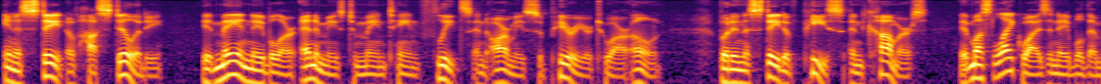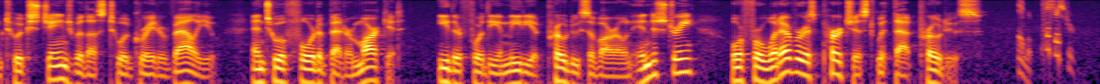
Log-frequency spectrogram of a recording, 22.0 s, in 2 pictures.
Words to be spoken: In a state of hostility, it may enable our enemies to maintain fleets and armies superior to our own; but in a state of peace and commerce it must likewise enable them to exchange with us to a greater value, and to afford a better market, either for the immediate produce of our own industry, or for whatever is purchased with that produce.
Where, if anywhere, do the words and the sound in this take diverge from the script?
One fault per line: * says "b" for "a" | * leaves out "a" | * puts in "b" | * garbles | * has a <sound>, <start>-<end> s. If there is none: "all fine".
* has a chirp, 21.2-21.8 s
